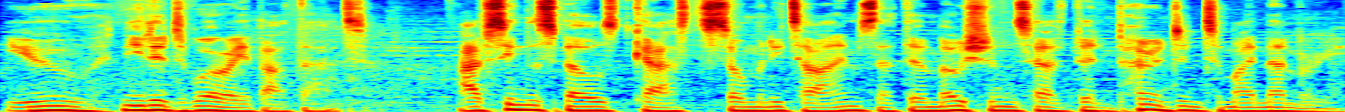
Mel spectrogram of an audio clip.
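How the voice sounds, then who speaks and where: Calm young scholar read by a man, deep dark timbre, soft music underneath. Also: normal speed, lightly acted. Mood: earnest. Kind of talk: reading game dialogue aloud.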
